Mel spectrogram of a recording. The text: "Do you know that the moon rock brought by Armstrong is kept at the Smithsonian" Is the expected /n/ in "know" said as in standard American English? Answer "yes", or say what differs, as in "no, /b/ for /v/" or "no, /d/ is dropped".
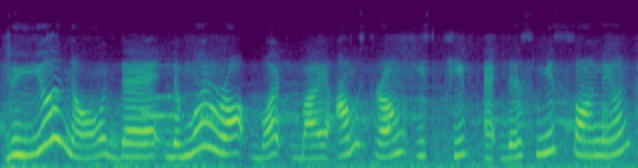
yes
